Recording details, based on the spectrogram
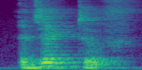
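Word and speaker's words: adjective: एडजेक्टिव, एडजेक्टिव में इस word में आपको डी को साइलेंट करना है।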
